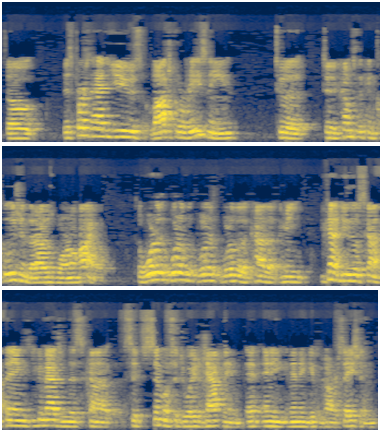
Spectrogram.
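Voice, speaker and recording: This math lecturer has a voice on the high side and talks fast, teaching in a loose, conversational way with frequent restarts and fillers. The classroom lecture is picked up by a distant mic, giving roomy audio with slight background noise.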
